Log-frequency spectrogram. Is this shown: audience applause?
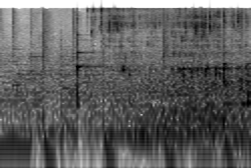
no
